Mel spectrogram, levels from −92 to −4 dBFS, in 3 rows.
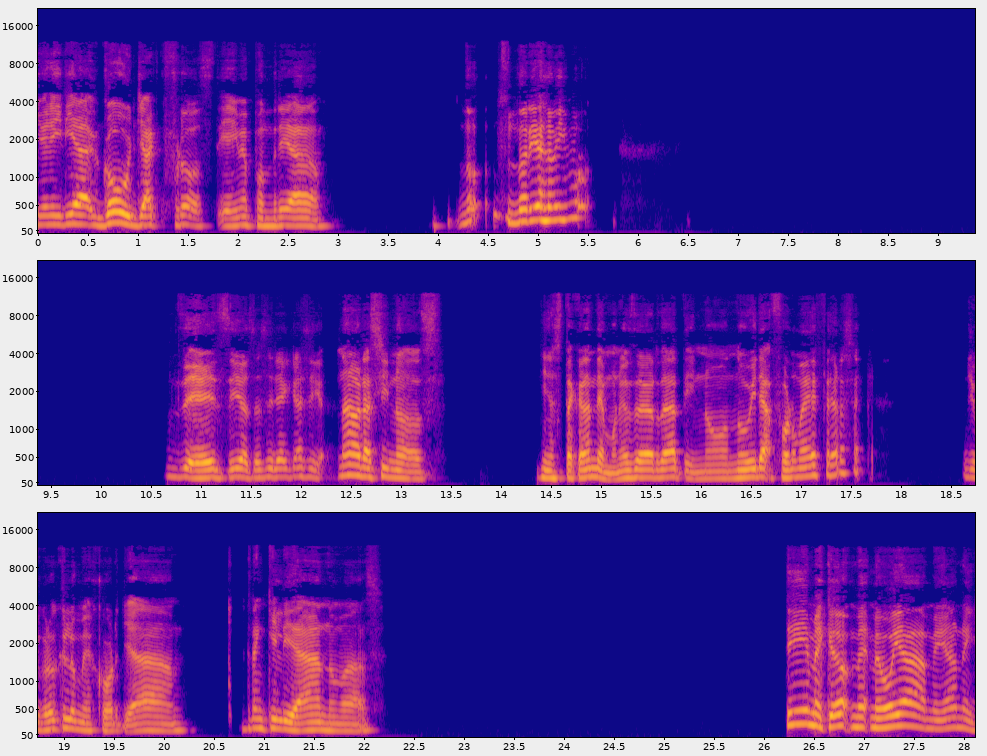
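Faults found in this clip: Damaged data in a compressed stream, 17.23–17.29 s: brief glitch over the speech. Decoder misreads corrupted frames, loses sync, resumes at the next frame header.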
